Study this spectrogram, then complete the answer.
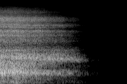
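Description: A long, audible exhale through the mouth during a yoga flow, breathy and close, fading out over about a second with no talk.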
